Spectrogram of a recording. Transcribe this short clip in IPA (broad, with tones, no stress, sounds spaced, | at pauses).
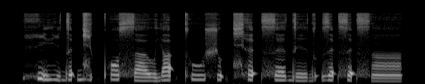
h ĩ˦˨ j ḭ˦˨ d ɛ˦ ʔ d͡ʑ ʊ˦ ʔ pʰ ɔ˦ sʰ a˨ ʊ̯ j ä˦ ʔ tʰ u˦ ʃ ʊ˦ ʔ t͡ɕʰ ɛ˦ ʔ sʰ ɛ˦ d e˨ ɪ̯ d ʊ˦ ʔ z ɛ˦ ʔ s ɛ˦ ʔ sʰ ã˨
